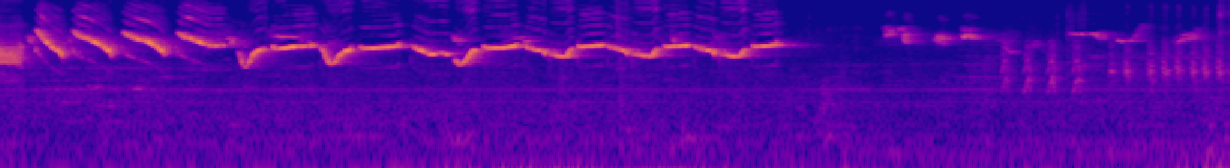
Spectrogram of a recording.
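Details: A captive Chinese hwamei in Hanoi sings loudly and richly: fast slurred whistles fall in pitch, then a wavering phrase repeats about twice a second, ending in softer varied notes.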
